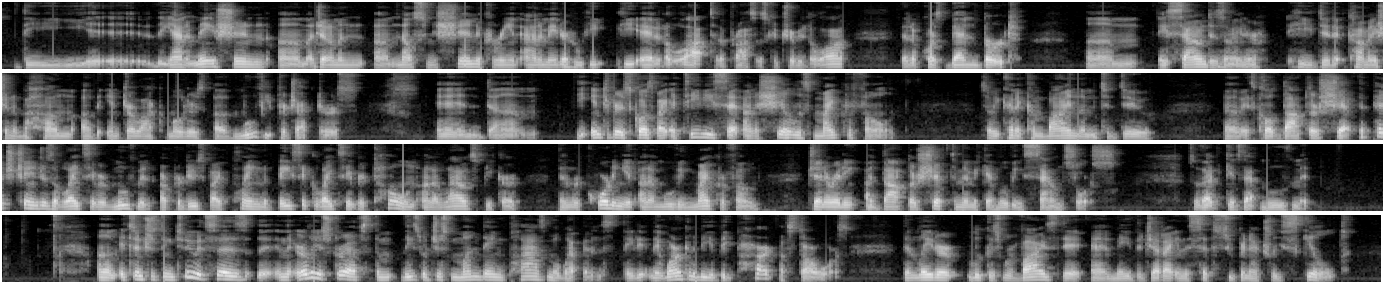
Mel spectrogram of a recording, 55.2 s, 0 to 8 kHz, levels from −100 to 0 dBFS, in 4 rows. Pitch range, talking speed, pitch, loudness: 100-125 Hz, 170 wpm, 115 Hz, -23 LUFS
